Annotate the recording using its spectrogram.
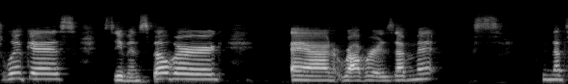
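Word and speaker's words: Zemeckis: directors like george lucas steven spielberg and robert zemecks that's how you say it so that was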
